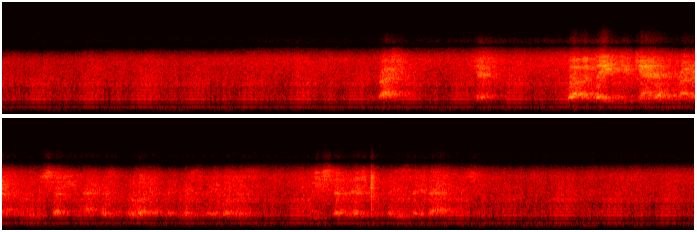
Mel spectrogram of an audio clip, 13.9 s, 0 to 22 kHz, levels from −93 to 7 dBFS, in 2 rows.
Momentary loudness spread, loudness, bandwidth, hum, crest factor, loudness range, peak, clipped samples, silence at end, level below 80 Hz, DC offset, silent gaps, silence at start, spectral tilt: 18 LU; -38 LUFS; 19 kHz; none; 22 dB; 11 LU; -18 dBFS; under 0.1%; 0 s; under -90 dBFS; under 0.1%; none; 0 s; -0.5 dB/octave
